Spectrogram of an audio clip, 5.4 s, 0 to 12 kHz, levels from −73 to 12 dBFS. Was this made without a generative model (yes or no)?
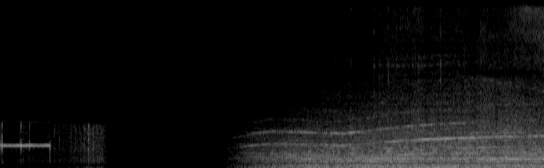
no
